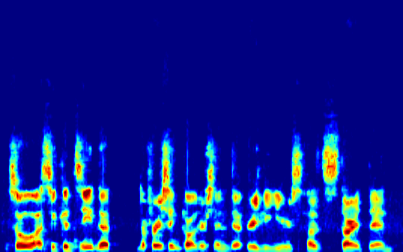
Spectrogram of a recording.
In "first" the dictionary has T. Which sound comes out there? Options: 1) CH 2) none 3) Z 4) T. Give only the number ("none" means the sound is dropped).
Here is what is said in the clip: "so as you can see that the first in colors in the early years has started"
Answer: 2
